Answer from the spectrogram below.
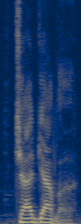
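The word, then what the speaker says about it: Gable: Remember, Chad Gabler, it rhymes with tabla.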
